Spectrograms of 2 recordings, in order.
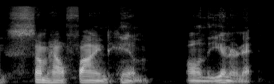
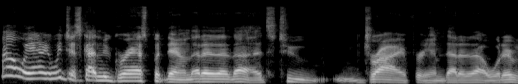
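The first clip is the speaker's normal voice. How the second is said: higher, dismissive mock Karen voice; snooty Karen; 4 semitones higher than usual. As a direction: brush him off like an entitled neighbor. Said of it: "And she's like".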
